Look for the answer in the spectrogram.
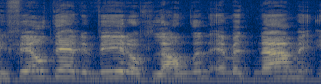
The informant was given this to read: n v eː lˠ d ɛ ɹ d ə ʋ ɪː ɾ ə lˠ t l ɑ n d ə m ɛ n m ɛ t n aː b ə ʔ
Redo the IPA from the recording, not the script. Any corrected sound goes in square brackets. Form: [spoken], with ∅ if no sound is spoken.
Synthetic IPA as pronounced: n v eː lˠ d ɛ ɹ d ə ʋ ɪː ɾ ə lˠ t l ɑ n d ə [n] ɛ n m ɛ t n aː [m] ə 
